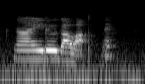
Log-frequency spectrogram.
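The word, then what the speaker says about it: ナイル川: Tại thời điểm này, nó được đọc là "nairu gawa."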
